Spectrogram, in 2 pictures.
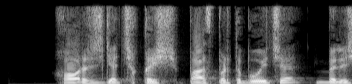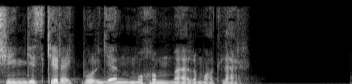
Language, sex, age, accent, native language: Uzbek, male, 19-29, Xorazm, Uzbek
